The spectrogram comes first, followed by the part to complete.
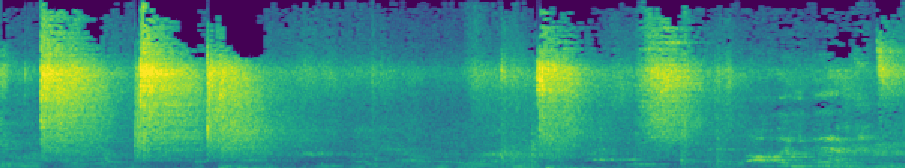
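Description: Steel longswords clashing in free sparring: three sharp blade strikes in the first second and a half, then two more around the middle, each with a short ring.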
